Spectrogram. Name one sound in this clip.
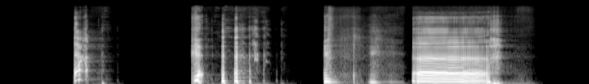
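A young man laughs into a close microphone.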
